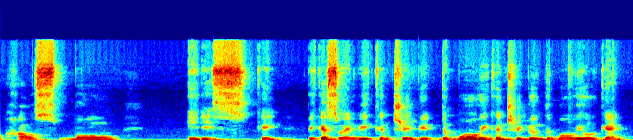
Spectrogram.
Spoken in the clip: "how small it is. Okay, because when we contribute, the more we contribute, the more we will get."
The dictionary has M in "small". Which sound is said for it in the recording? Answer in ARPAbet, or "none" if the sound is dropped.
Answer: M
